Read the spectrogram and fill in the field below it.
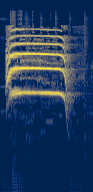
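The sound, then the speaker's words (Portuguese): A phone ringtone of a girl screaming: a single loud, shrill scream, held at a steady pitch for just over a second before cutting off abruptly, with no talking around it. “Tinha um também que era uma menina que gritava.”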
